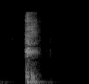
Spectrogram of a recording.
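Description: A single short sneeze, close and fairly loud, bursting out abruptly and fading within half a second against near silence.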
